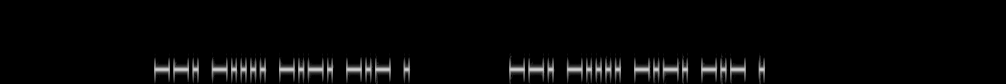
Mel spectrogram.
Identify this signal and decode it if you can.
Morse code, heard as a keyed tone, about 25 wpm, 700 Hz. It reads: G6CKE G6CKE
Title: DXCC-100 Call Signs - 5 Characters - Repeated 2x - 25wpm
